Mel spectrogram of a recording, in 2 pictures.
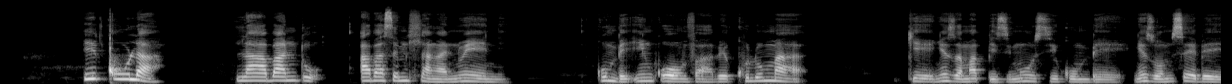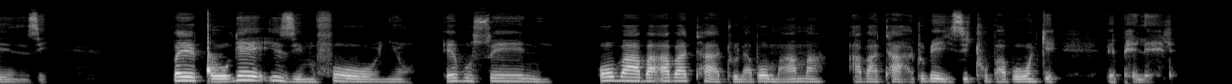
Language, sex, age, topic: North Ndebele, male, 36-49, health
